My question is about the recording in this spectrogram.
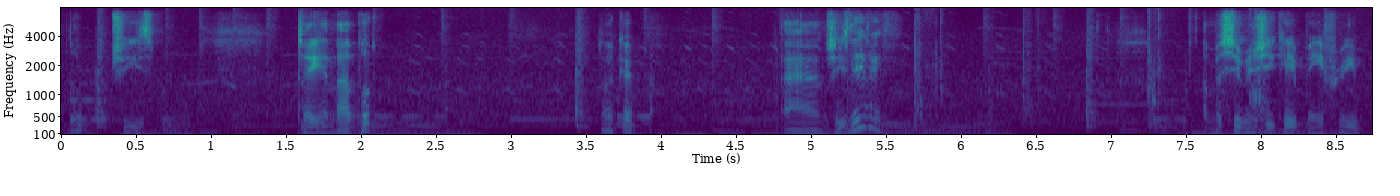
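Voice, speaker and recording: A man giving casual, unhurried let's-play commentary and reading game text aloud. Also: on the low side, very animated. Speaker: gaming channel host. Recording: game music behind voice. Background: game music.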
